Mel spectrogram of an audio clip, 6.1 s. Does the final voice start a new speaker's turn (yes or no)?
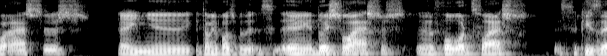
no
